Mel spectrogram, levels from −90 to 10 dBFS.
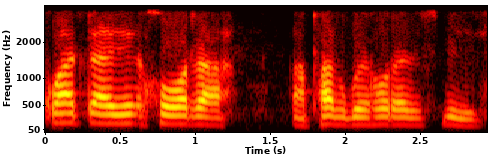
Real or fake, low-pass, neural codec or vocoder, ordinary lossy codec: real; 3.6 kHz; none; none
